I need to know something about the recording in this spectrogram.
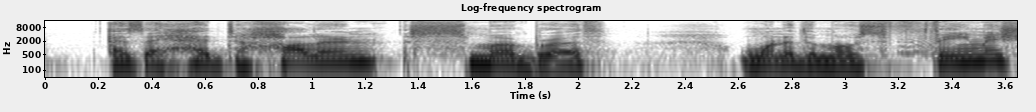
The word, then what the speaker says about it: smørrebrød: You have to have smørrebrød." Am I saying that correctly? Almost. Smørrebrød, but nobody expects you to pronounce it correctly.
